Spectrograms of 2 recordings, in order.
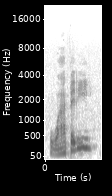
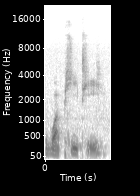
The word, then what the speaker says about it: wapiti: that mentions with PT they were calling it wapity and that doesn't seem right I'm pretty sure that word is pronounced Wapiti no up we get Henry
